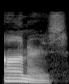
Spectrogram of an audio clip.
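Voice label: "honors", British English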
